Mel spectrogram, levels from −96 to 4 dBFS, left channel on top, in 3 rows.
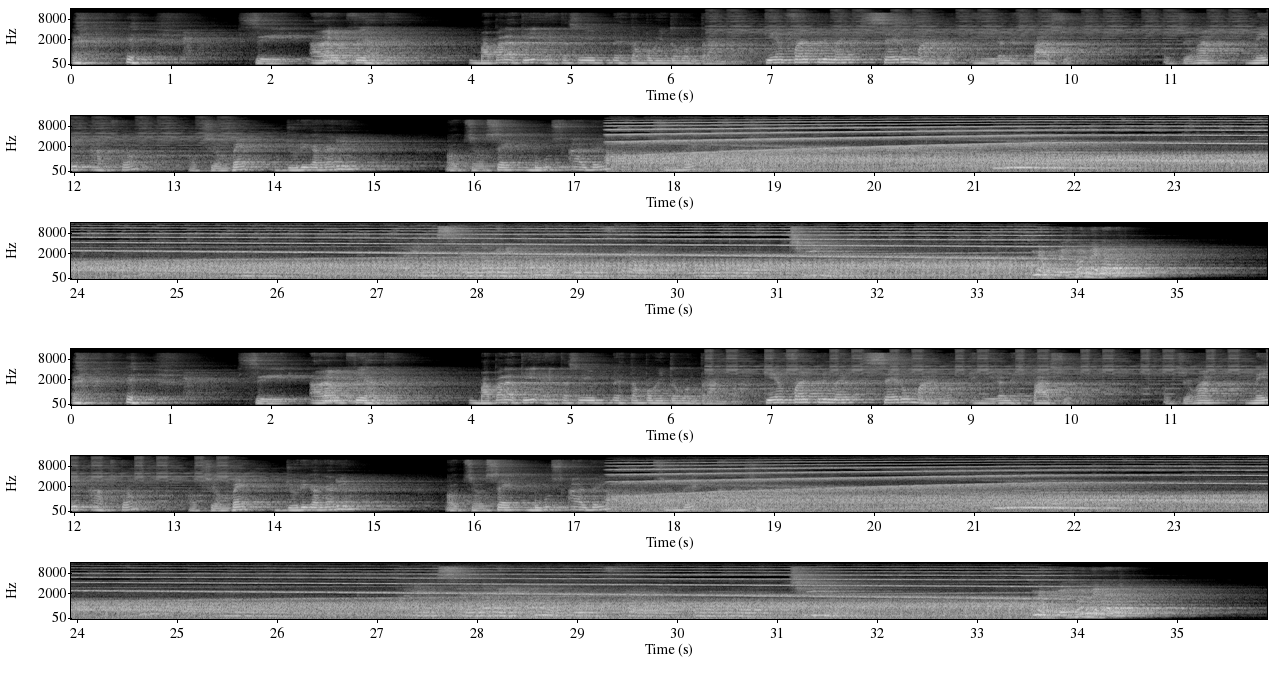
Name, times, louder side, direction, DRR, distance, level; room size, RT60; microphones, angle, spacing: voice 1, 0.0-1.1 1.7-3.3 4.0-10.0 10.9-11.5 11.7-12.7 13.1-14.9 15.7-19.1 33.7-34.3, right 1 dB, 15° right, 1 dB, 0.4 m, -25 dB
sound 1, 6.3-6.7 6.9-7.3 7.6-7.9 8.2-8.5 8.8-9.2 9.4-9.8 10.1-10.4 10.7-11.0 11.3-11.7 12.0-12.3 12.6-12.9 13.2-13.5, right 7 dB, 75° right, 2.3 m, -36 dB
sound 2, 17.3-33.7, left 3 dB, 60° left, 1.0 m, -22 dB
voice 2, 21.1-22.5 24.4-24.8 25.4-26.3 27.2-31.8 33.5-34.5, left 1 dB, 30° left, -4 dB, 1.8 m, -23 dB
15.5 x 11.0 x 2.9 m, 2.2 s
head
